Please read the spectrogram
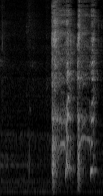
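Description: A man coughing about four times in quick succession from about a second in, a fit of coughing from a head cold.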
